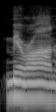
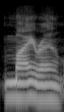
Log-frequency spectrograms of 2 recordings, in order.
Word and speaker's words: Miran: Um, I was relieved that you pronounced Stephen Miran rather than Myron like most Americans do.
